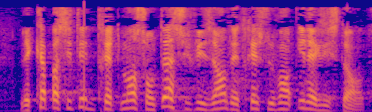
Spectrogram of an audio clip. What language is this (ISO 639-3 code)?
fra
